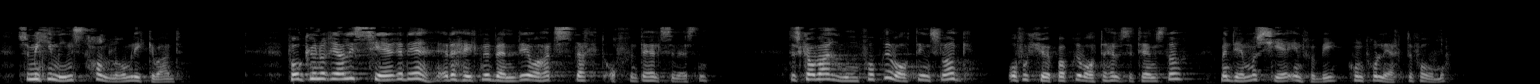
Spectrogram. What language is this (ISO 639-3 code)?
nob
